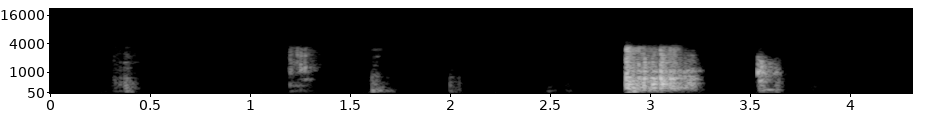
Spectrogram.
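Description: Scattered short clicks and knocks of metal hand tools and clamshell lathe parts being handled, with one louder clatter about three seconds in.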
